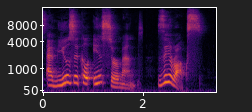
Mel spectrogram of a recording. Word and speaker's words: Xerox: we say xylophone xylophone it's a musical instrument Xerox Xerox a process for producing copies of letters documents we pronounce this word see see but how do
